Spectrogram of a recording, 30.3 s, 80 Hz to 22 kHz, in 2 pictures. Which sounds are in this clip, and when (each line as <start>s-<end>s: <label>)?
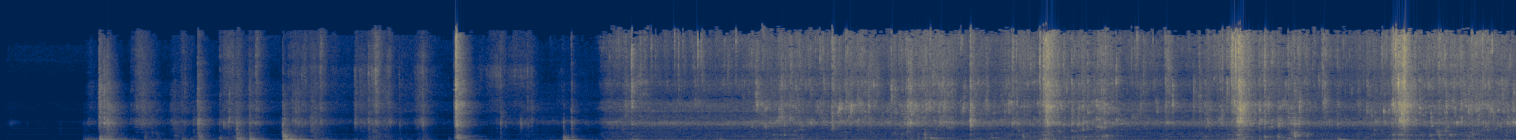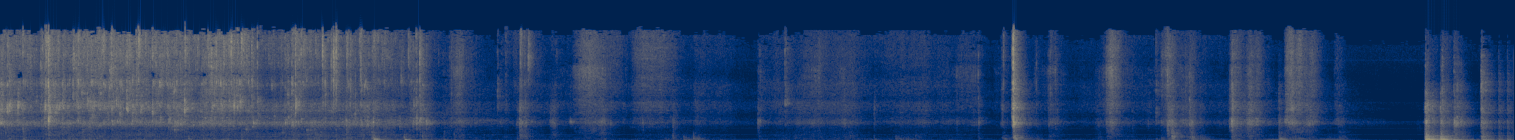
0.8s-3.4s: door
4.4s-4.8s: light switch
6.0s-19.8s: running water
25.0s-25.6s: light switch
26.6s-28.9s: footsteps
29.2s-30.3s: door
